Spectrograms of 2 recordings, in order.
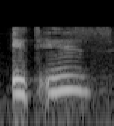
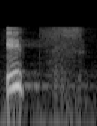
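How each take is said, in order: First: It is said as two full words. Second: It is said as one contracted syllable.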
